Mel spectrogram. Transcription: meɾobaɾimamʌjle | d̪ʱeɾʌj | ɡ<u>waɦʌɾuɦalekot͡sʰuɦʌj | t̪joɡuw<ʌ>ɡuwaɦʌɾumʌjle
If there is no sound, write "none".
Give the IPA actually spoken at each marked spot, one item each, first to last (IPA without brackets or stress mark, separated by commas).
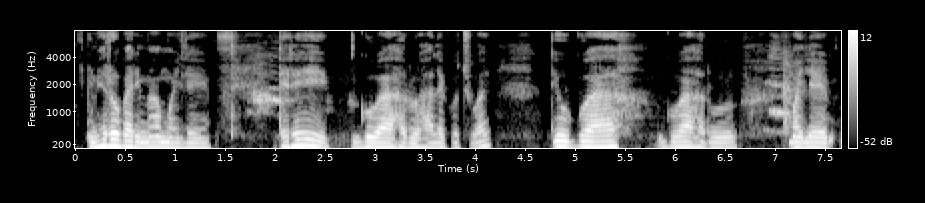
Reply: u, a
